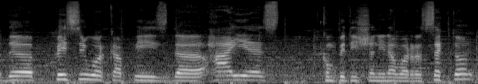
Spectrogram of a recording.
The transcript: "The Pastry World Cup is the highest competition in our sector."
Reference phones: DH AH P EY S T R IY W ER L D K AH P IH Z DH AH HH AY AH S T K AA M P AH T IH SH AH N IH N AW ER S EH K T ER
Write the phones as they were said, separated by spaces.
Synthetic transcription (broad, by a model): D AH P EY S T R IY W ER D K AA P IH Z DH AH HH AY AH S T K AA M P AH T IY SH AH N IH N AW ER S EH K T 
